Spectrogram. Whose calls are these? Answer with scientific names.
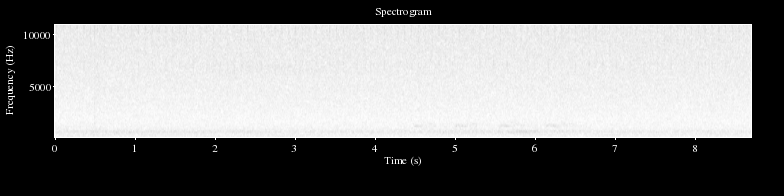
Corvus brachyrhynchos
